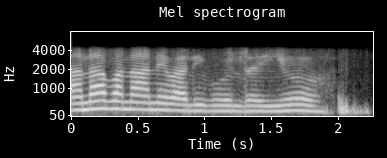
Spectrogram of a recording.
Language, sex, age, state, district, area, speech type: Urdu, female, 45-60, Bihar, Supaul, rural, conversation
